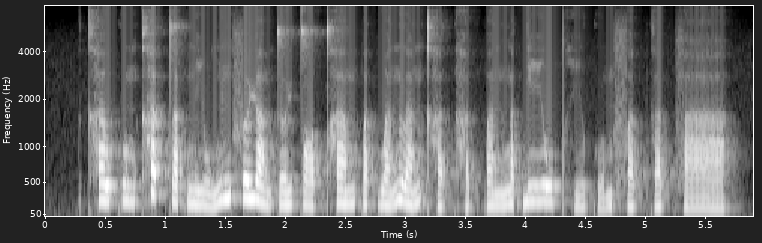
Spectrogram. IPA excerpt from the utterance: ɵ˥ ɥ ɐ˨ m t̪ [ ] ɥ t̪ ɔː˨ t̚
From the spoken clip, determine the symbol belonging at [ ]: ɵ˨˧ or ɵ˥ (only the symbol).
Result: ɵ˨˧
